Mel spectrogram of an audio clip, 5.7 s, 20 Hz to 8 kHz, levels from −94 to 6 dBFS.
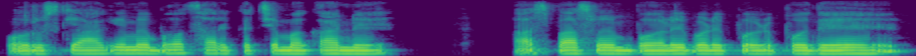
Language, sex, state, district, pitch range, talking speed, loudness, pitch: Hindi, male, Bihar, Supaul, 120-125 Hz, 145 wpm, -17 LUFS, 120 Hz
